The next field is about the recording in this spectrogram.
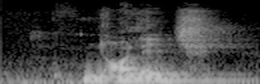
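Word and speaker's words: knowledge: ऐसे ही एक वर्ड है नॉलेज, मगर ये क्या लिखा होता है, नॉलेज, इसमें क्या साइलेंट है, के साइलेंट है, तो इसको क्या पढ़ेंगे हम, नॉलेज।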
